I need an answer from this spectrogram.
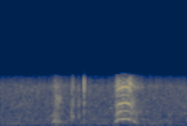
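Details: Male pet chinchilla with hiccups just after mating: a few faint soft ticks, then a single short squeaky hiccup with a bright ringing tone, over quiet room hiss.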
